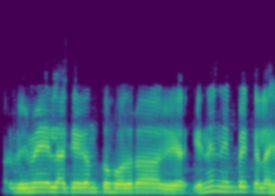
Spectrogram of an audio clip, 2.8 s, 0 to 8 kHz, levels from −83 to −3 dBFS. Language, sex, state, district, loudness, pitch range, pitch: Kannada, male, Karnataka, Dharwad, -13 LUFS, 170-185 Hz, 180 Hz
